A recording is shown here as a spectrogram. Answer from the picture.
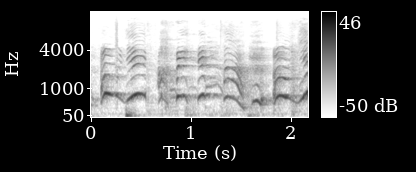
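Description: Small curly-coated dog whining and yipping in a quick run of about six short, high-pitched cries, each rising and falling in pitch.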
